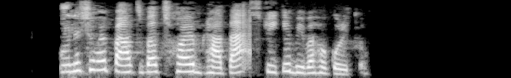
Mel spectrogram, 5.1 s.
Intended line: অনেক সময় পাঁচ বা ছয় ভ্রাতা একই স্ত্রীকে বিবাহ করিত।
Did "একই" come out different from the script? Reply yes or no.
yes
